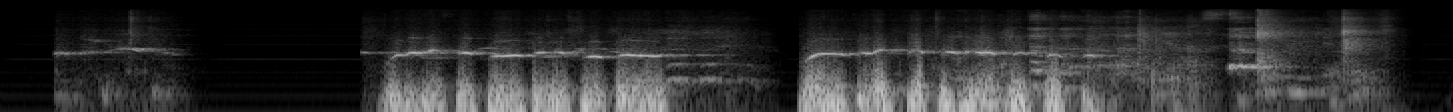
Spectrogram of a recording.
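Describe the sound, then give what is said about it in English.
A person whistles a wavering, warbling tune, starting with a short burst and then two longer phrases separated by brief pauses, fairly loud with breathy, rough noise underneath. “Can you whistle? Who can whistle here?”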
